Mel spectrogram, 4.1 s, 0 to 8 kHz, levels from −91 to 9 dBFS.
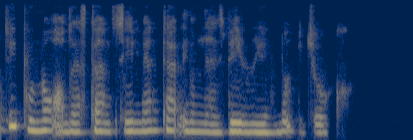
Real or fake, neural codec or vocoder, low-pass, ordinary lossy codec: fake; codec, 24 kHz, 1.5 kbps, HILCodec; 7.2 kHz; none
